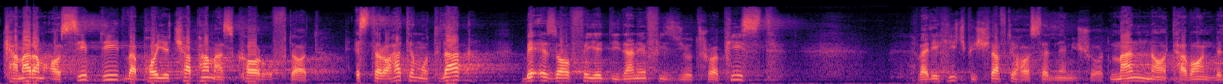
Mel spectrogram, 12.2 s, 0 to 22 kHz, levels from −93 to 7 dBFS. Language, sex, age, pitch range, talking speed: Persian, male, 50-69, 135-200 Hz, 115 wpm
